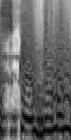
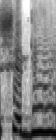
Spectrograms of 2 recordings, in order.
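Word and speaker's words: schedule: लोग स्केड्यूल बोलते हैं, तो जो स्केड्यूल बोलता है वो ज्यादा पढ़ा लिखा लगता है रादर देन जो शेड्यूल बोलता है। बट अगर तुम उसको गूगल पे लिखोगे ना, तो ज्यादातर वो शेड्यूल ही प्रोनाउंस करता है, उसको स्केड्यूल प्रोनाउंस नहीं करता है, ठीक है। टेक्निकली वो सिर्फ थोड़े वर्ड्स में चेंजेस ले आता है, लेकिन जो स्केड्यूल बोल रहा है वो ज्यादा पढ़ा लिखा है, क्योंकि वो उसको स्केड्यूल बोल रहा है, ठीक।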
